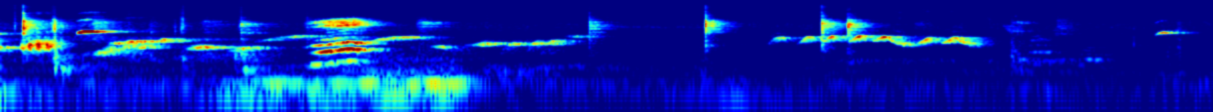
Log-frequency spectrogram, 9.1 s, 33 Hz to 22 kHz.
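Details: Caged white-rumped shama singing a 'balak 6 bunyi' style song as its cage cover is opened: scattered clear whistles, rising and falling notes and short warbles, a quiet gap, then a trilled rattling phrase, over faint low rumbling.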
